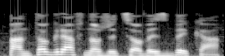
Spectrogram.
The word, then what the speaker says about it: Pantograf nożycowy z byka: I'm gonna play like a recording of how that's supposed to be pronounced in the background. Just Pantograf nożycowy z byka.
